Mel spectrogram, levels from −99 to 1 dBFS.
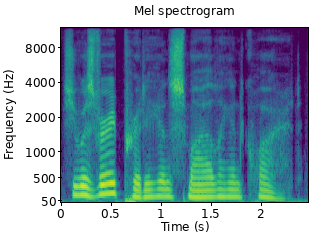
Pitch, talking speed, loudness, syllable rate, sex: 135 Hz, 195 wpm, -15 LUFS, 5.2 syllables/s, male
